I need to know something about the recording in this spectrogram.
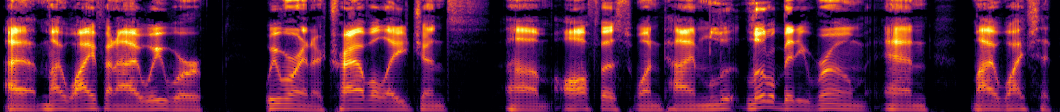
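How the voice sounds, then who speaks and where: Slow-preaching man with a booming voice. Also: fairly even intonation, fairly bright tone, clear, resonant tone, no echo, studio quality. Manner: slow, deliberate preaching with frequent ums. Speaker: pastor. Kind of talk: sermon and scripture reading. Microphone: computer microphone.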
